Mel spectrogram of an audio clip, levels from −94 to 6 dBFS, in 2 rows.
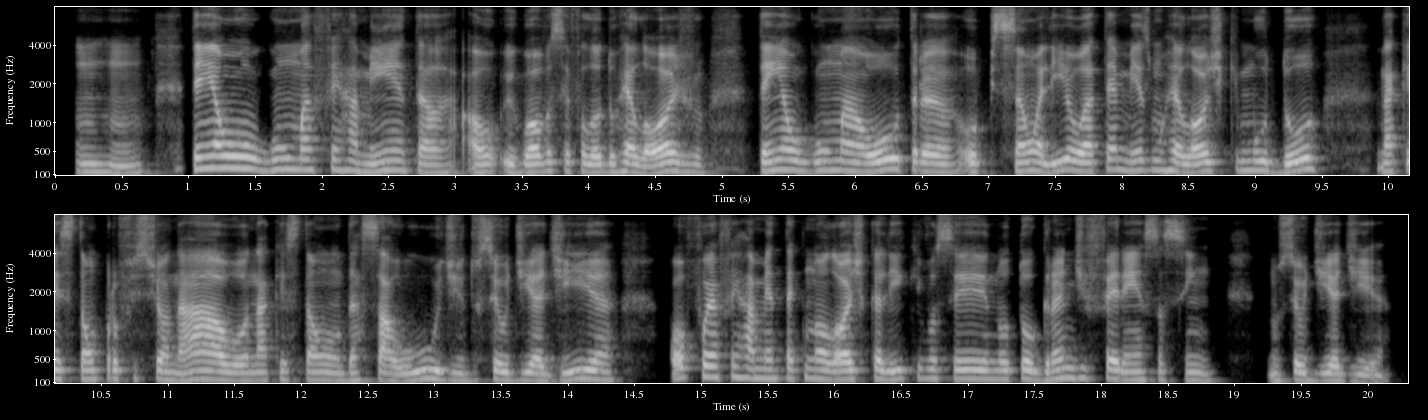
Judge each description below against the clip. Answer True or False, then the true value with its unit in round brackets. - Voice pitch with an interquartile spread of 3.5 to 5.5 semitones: False (2.8 semitones)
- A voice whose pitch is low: False (155 Hz)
